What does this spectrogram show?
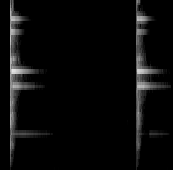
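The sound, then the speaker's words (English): Two bright metallic pings from a struck four-nines purity silver bar, each ringing clearly for about a second before fading, spaced a couple of seconds apart over a faint low hum. “So this is a four nines. Listen to the duration here.”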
